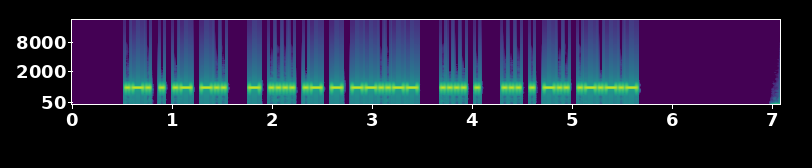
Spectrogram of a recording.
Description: Morse code, heard as a keyed tone, about 34 wpm, 700 Hz. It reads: READ THAT, HE SED.
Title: Sentences from Top 200 Words and Abbreviations 35wpm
